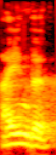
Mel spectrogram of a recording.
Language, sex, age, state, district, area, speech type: Tamil, male, 60+, Tamil Nadu, Erode, urban, read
